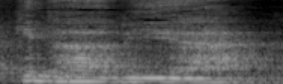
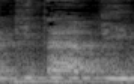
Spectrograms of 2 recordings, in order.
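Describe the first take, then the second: First: "kitabiyah" with an added, drawn-out "-yah" ending; "kitabiyah" ending in a long "ee-yah"; long ending -iyah. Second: "kitabi" ending on a simple "ee", without "-yah"; "kitabi" with no "-yah" tail; short ending -i. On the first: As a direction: say "kitabiyah" slowly, ending on an open "-ah". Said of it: "bukan kitabi". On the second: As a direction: say "kitabi" and stop at the "bi". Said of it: "Mestinya kitabi". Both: Shown as a demonstration.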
